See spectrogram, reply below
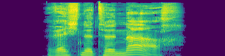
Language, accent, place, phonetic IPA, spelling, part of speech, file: German, Germany, Berlin, [ˌʁɛçnətə ˈnaːx], rechnete nach, verb, De-rechnete nach.ogg
- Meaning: inflection of nachrechnen: 1. first/third-person singular preterite 2. first/third-person singular subjunctive II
